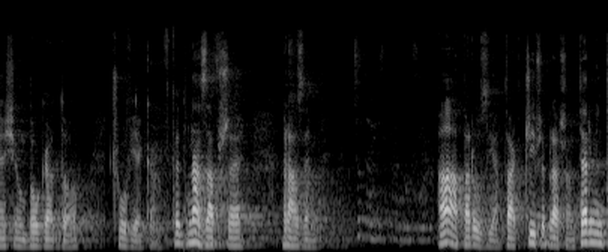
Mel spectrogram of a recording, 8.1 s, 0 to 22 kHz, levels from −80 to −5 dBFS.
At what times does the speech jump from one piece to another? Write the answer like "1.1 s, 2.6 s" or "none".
1.4 s, 2.4 s, 5.8 s, 7.1 s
